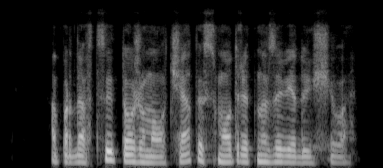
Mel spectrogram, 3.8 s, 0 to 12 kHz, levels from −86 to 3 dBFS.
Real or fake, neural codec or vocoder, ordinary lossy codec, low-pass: real; none; Opus, 24 kbps; 7.2 kHz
